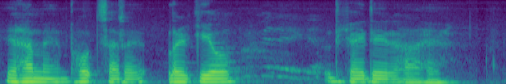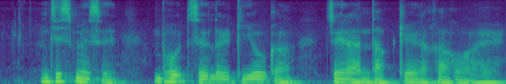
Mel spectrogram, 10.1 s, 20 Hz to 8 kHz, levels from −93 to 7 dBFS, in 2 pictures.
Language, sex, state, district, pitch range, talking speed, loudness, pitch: Hindi, male, Arunachal Pradesh, Lower Dibang Valley, 105-120 Hz, 125 wpm, -20 LUFS, 110 Hz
